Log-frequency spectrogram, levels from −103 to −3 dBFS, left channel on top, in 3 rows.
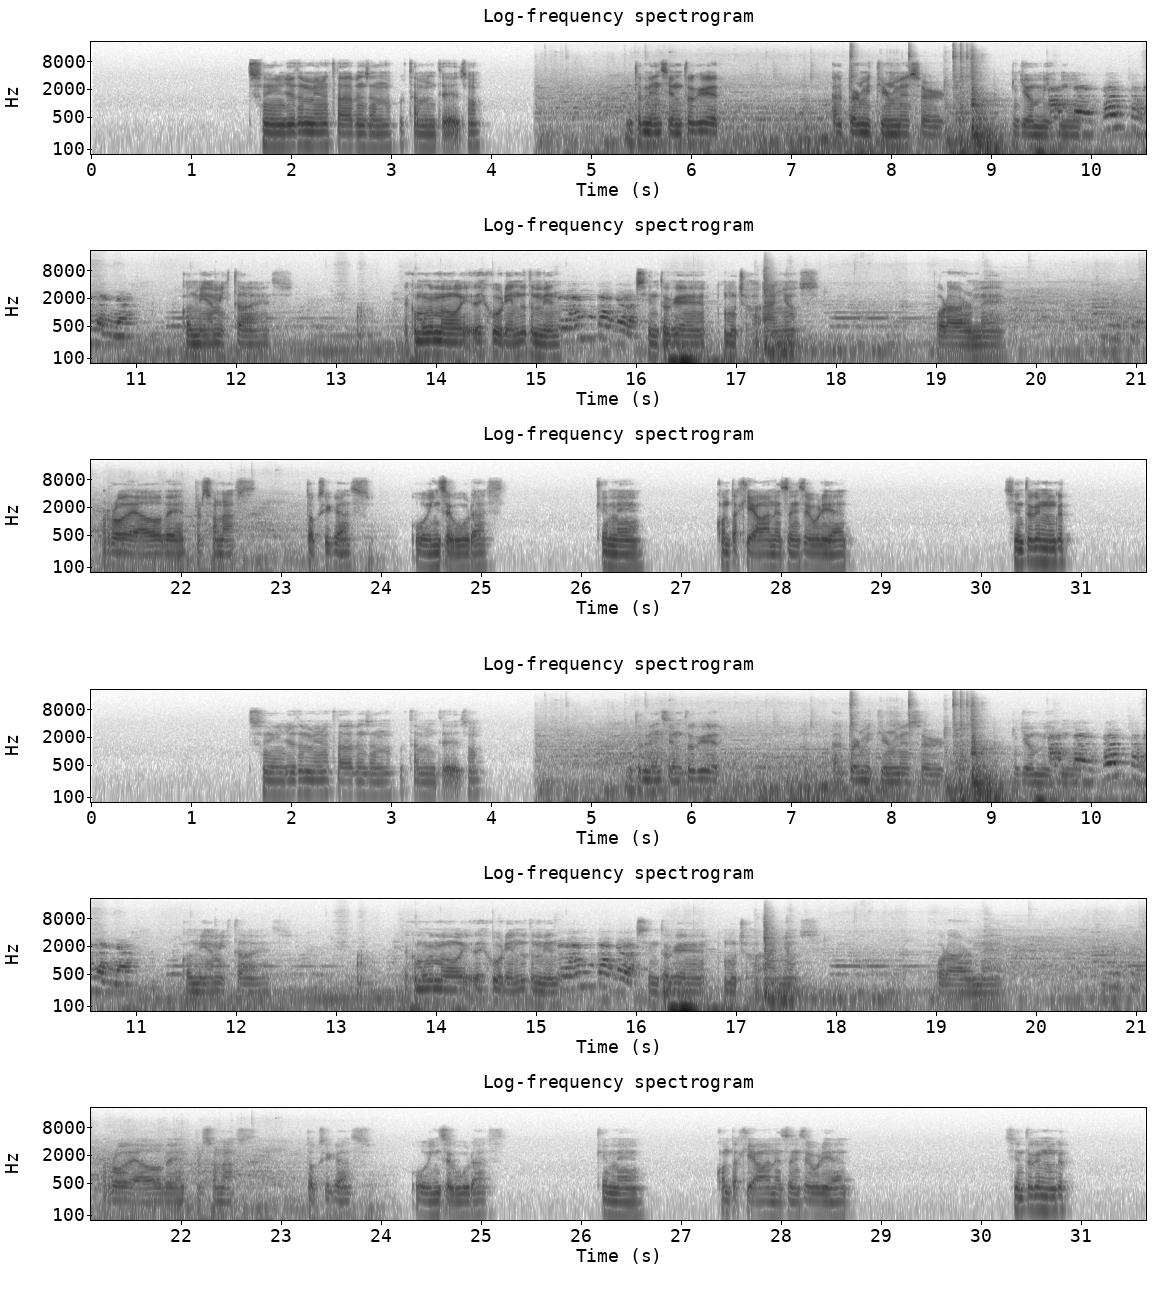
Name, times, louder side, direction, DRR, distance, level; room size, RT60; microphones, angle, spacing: voice 1, 1.6-3.9 5.3-6.3 7.4-8.6 9.2-9.9 11.5-12.5 13.7-15.3 16.0-17.8 19.0-19.7 21.2-22.7 23.3-23.9 24.3-25.2 26.2-26.6 27.4-28.7 30.2-30.9, left 6 dB, 90° left, 0.5 m, -33 dB
Sliding door, 4.4-24.0, equal, 10° left, 0.8 m, -35 dB
7.5 x 5.1 x 2.6 m
head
